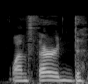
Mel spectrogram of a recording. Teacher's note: It finishes with a D, so that I want either a soft D sound or a T sound.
